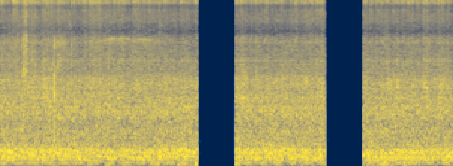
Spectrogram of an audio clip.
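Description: Steady rumbling background noise with no distinct events, broken twice by abrupt drops to total silence lasting about half a second each.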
